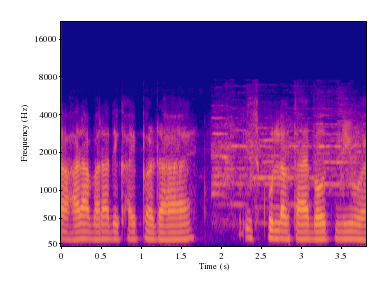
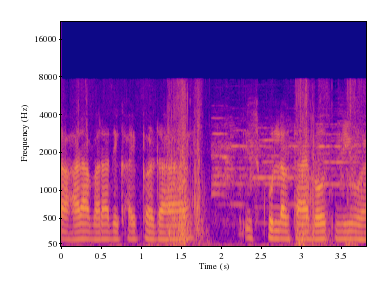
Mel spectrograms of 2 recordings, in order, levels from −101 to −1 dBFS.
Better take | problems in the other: first | background sound (Crumpling, crinkling); 10 dB below the speech

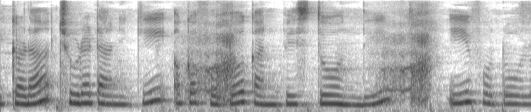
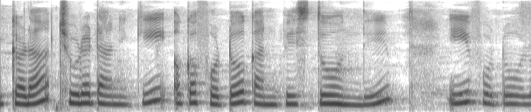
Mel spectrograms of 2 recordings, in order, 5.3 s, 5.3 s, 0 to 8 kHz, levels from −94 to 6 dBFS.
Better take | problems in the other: second | background sound (Respiratory sounds); 9 dB below the speech // room echo; dies away in 0.4 s

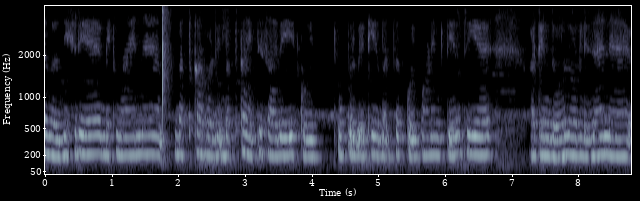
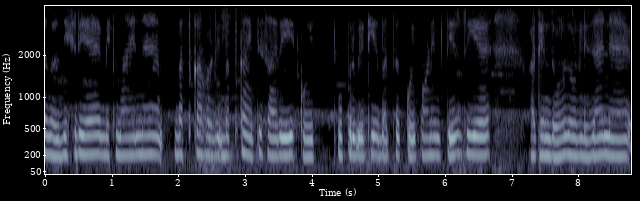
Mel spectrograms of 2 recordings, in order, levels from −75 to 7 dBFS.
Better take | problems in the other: second | background sound (Finger snapping); 7 dB below the speech // room echo; dies away in 0.3 s

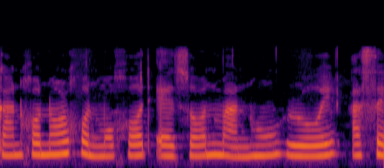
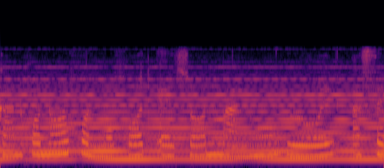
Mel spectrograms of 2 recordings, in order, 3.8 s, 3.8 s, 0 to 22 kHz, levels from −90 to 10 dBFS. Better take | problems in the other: first | background sound (Organ); as loud as the speech

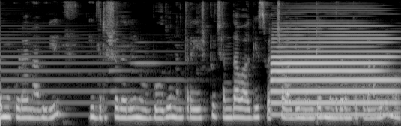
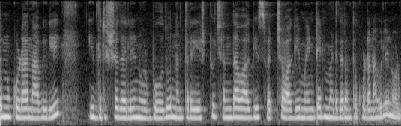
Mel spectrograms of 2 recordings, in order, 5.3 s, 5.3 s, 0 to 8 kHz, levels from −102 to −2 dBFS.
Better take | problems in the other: second | noise reduction (classical method log-MMSE)

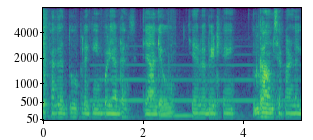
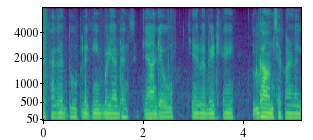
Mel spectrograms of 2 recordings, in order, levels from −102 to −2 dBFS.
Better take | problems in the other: second | background sound (Wind instrument, woodwind instrument); 15 dB below the speech // room echo; dies away in 0.2 s

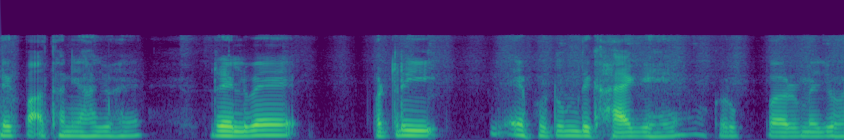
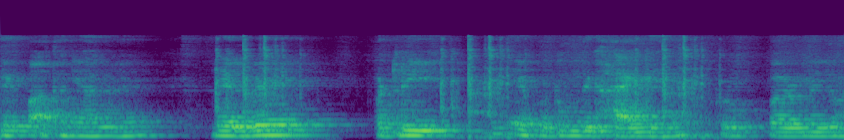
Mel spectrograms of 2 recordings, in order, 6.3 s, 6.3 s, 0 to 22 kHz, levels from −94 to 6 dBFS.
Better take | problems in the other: first | background sound (Dishes, pots, and pans); 15 dB below the speech // room echo; dies away in 0.9 s

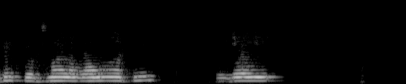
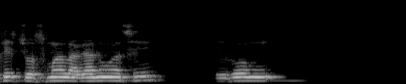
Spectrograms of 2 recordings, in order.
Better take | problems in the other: second | noise reduction (neural mask model DeepFilterNet 3)

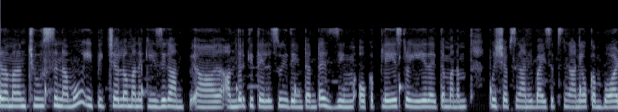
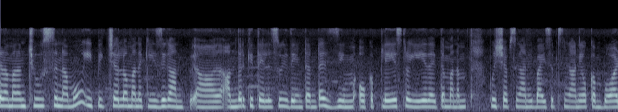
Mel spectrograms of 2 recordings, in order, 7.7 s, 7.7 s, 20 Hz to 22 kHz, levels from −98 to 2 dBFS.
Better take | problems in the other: second | noise reduction (classical method spectral subtraction)

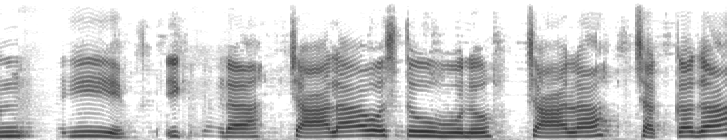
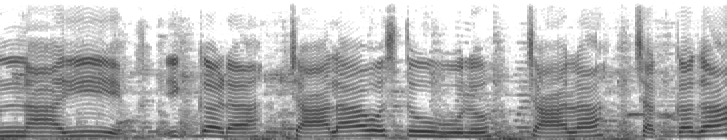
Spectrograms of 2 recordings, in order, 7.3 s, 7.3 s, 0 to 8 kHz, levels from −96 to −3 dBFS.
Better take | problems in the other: second | noise reduction (neural mask model DeepFilterNet 3)

